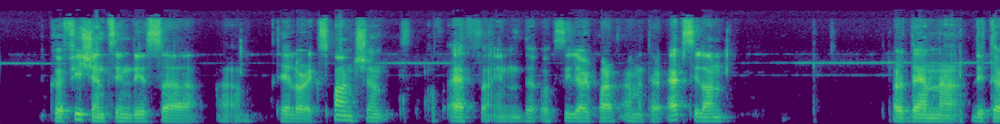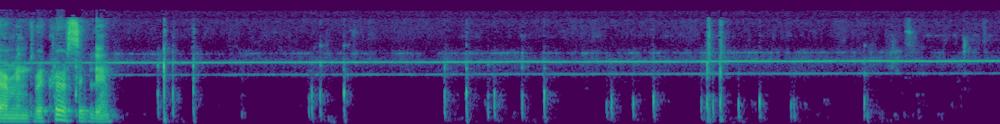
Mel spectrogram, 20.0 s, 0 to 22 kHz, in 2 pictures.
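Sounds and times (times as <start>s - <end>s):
faint high-pitched whine: 0.0s - 20.0s
stylus tapping on tablet screen: 11.6s - 12.0s, 13.1s - 13.6s, 14.4s - 18.7s.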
